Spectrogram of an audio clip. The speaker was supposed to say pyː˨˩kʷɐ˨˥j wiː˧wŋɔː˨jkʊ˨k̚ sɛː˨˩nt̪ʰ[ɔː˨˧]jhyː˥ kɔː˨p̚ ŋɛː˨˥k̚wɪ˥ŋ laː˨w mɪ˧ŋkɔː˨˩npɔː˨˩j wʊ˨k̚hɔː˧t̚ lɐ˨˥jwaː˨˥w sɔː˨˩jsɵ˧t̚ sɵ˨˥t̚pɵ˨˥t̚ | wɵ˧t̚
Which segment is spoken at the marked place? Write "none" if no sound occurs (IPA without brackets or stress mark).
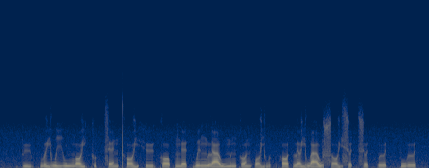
ɔː˨˩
